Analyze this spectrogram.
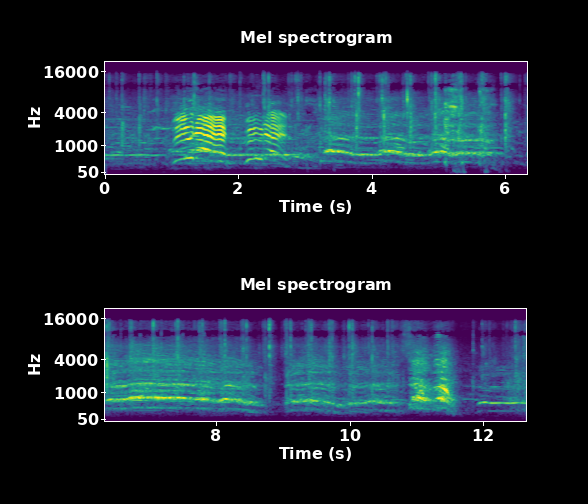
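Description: A young man shouts loudly nearby.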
